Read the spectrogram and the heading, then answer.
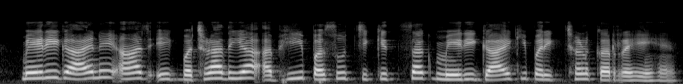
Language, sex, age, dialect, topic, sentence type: Hindi, female, 25-30, Garhwali, agriculture, statement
